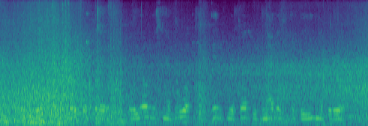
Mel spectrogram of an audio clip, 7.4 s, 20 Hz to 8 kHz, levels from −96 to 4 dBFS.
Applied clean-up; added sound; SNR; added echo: none; Car passing by; -2 dB; reverberation time 0.3 s.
